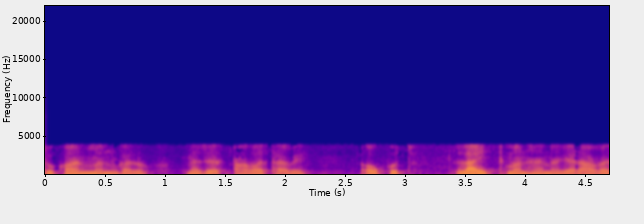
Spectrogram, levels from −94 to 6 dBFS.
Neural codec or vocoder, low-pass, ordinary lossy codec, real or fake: codec, 24 kHz, 0.9 kbps, WavTokenizer, small release; 7.2 kHz; AAC, 16 kbps; fake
